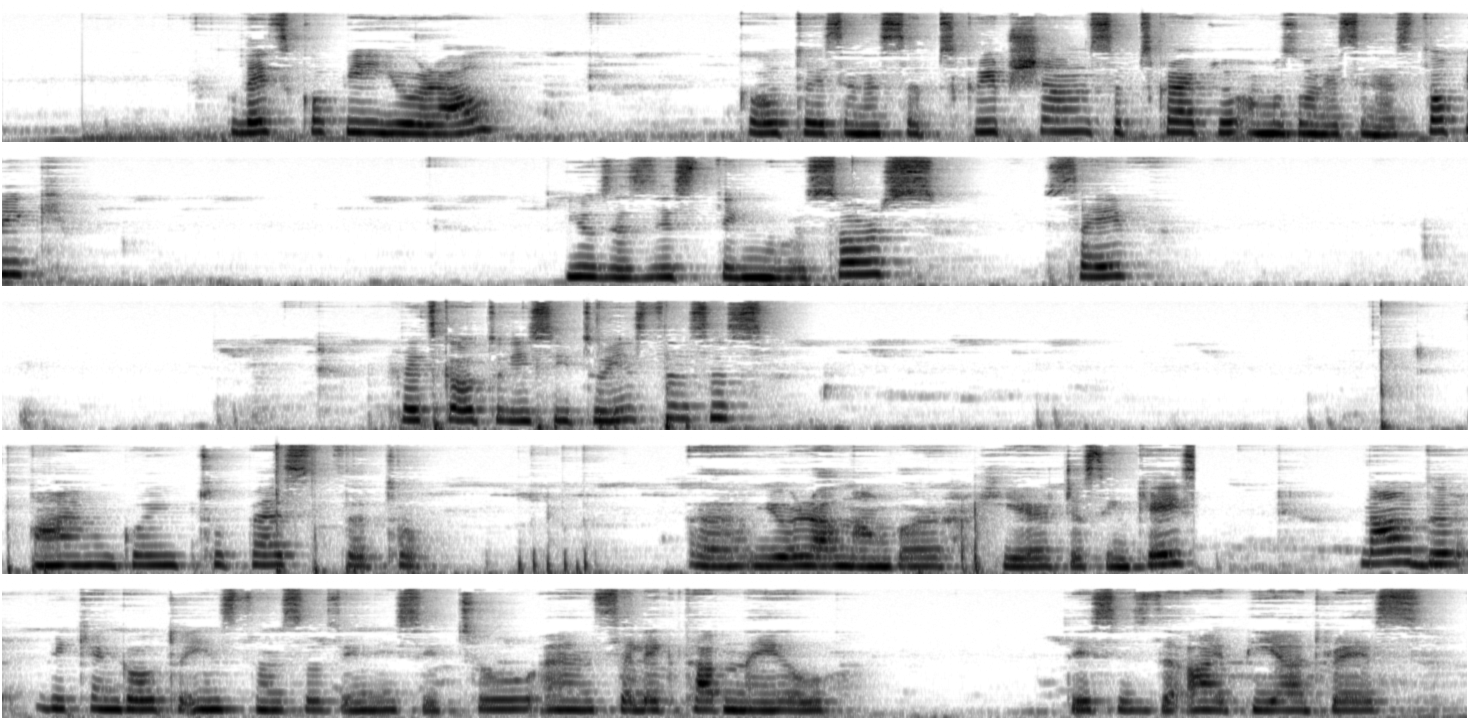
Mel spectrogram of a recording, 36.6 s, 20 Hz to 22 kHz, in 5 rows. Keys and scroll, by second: 22.0 ctrl+v, 23.5 ctrl+v.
